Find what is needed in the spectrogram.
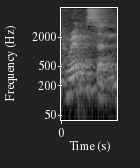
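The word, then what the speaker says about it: Grímsson: president of iceland ragnar grimson that's how i would say it as a swede i'm not sure that's correct that's a nice icelandic pronunciation but let's say president grimson in american vernacular will be here to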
